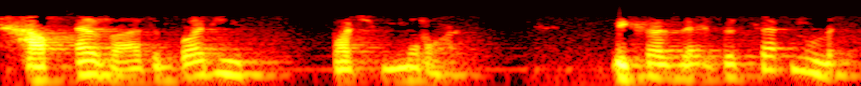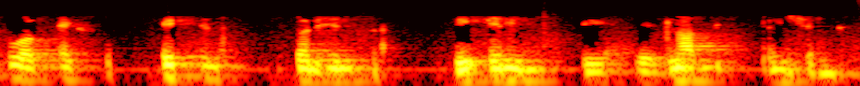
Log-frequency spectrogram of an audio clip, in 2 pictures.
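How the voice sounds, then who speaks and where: At a moderate pace, a man with a fairly high voice swings very widely in pitch and greatly in loudness, leaving long, frequent pauses. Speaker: voiceover artist. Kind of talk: phone-in comment on live TV talk show. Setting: phone call. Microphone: breaking, muffled phone line.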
